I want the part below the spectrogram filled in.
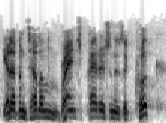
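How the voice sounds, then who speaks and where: An actor playing a skeptical townsman in an old radio drama, with a husky voice. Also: fairly high pitch, fast. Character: doubtful small-town man asked to run for sheriff. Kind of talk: 1940s radio acting. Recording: dull old radio recording.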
